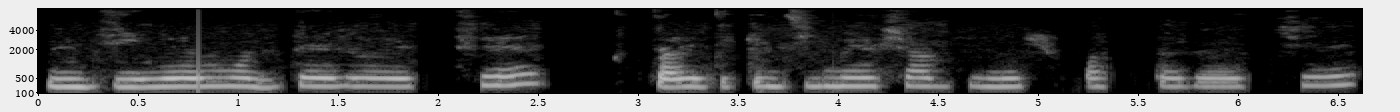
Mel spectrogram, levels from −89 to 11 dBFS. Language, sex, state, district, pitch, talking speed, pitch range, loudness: Bengali, female, West Bengal, Paschim Medinipur, 255 Hz, 90 wpm, 245-260 Hz, -26 LUFS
